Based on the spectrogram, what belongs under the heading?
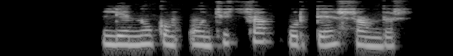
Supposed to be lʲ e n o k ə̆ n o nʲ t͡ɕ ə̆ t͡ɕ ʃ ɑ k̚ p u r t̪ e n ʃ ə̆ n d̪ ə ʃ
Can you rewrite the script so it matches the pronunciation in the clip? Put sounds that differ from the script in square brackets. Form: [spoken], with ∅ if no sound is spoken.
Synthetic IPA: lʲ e n [u] k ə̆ [m] o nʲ t͡ɕ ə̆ t͡ɕ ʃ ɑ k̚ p u r t̪ e n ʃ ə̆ n d̪ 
